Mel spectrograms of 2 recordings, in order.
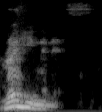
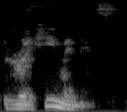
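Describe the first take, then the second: First: The stress is on the first syllable. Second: The stress is on the second syllable. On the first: The speaker calls it wrong. "no se dice regímenes" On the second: The speaker calls it right. "En plural se dice regímenes"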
